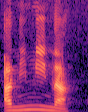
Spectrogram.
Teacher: todas las palabras las transforma en nm y suena nasal la pronunciación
